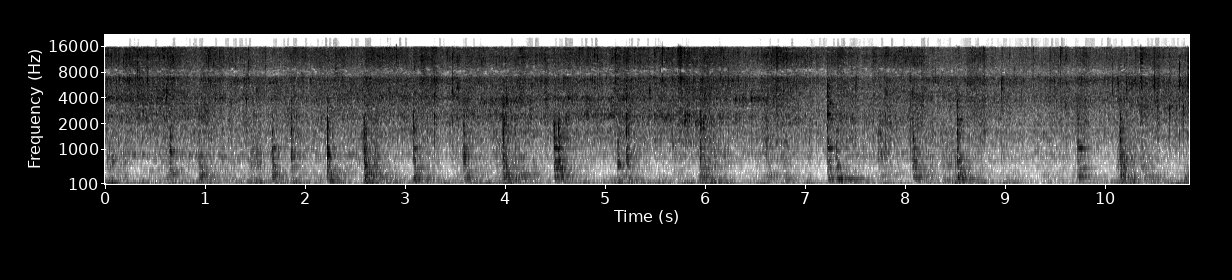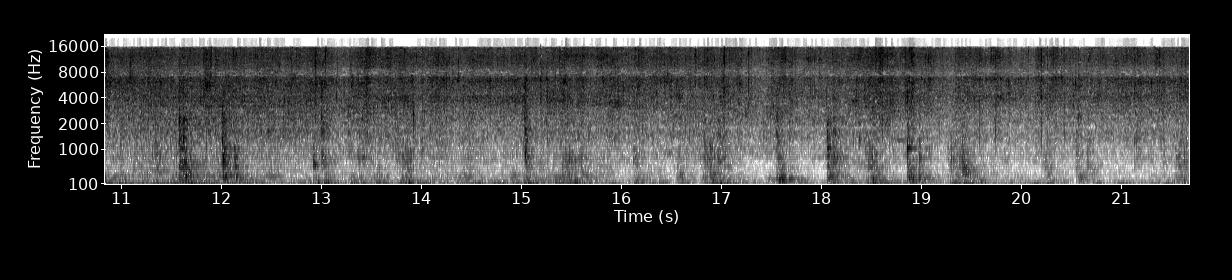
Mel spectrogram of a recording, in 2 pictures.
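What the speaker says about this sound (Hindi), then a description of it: "इसको मैं ऑयल में फ्राई करूँगी।" Two to three sliced potatoes frying in hot oil in a pan, a continuous bubbling sizzle with occasional scraping stirs and soft clatter, steady and close, with no talking.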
